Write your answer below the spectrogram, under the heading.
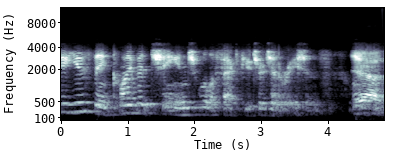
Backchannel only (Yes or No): No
